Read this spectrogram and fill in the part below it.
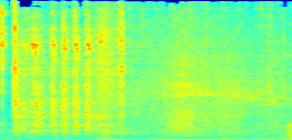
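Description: A car engine starts and revs loudly.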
